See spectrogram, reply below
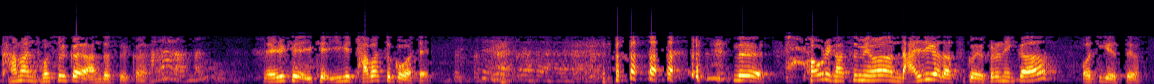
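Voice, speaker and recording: High-voiced pastor, tinny phone-like sound. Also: male voice, a little slow, long pauses. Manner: lively, conversational preaching with many questions to the congregation. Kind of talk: sermon. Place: church sanctuary. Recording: tinny phone-like church recording with faint noise.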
